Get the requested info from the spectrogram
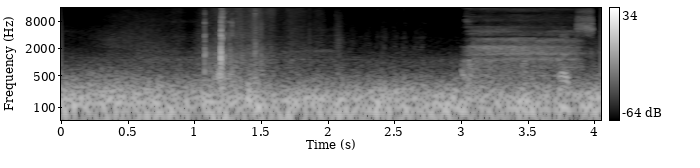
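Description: A golf iron strikes the ball with a single sharp click about a second in, over a steady low rumble of wind on the microphone. A brief rush of noise follows about a second before the end.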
